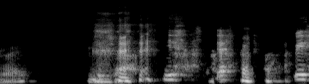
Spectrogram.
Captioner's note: laughs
